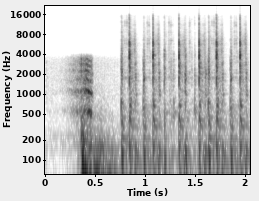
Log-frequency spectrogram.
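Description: Typewriter sound effect: rapid key strikes, about six a second, accompanying text being typed out on screen. It follows a short low hit with a brief pitched ring.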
